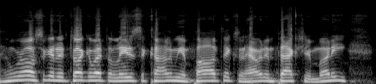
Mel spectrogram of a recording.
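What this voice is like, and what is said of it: Brooklyn accent. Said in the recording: “Is it my accent? ... Yes, it's his accent. ... It's your accent. ... Brooklyn ... Accent.”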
